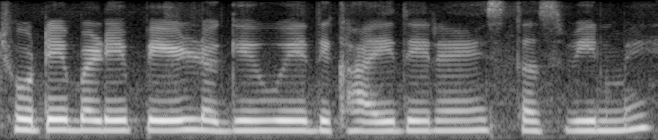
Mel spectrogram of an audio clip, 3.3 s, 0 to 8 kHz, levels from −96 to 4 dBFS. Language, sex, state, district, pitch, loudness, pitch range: Hindi, female, Madhya Pradesh, Bhopal, 210 Hz, -14 LUFS, 210-220 Hz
